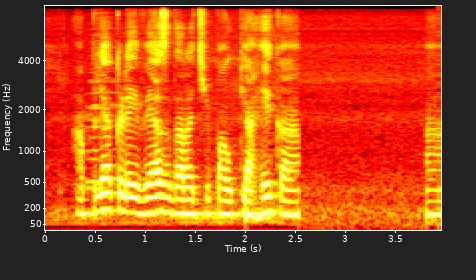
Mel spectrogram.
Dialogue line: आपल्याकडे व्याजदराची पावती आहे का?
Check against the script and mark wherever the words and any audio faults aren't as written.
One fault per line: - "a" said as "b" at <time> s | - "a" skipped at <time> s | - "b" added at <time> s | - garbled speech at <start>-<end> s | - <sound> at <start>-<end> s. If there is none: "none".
none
